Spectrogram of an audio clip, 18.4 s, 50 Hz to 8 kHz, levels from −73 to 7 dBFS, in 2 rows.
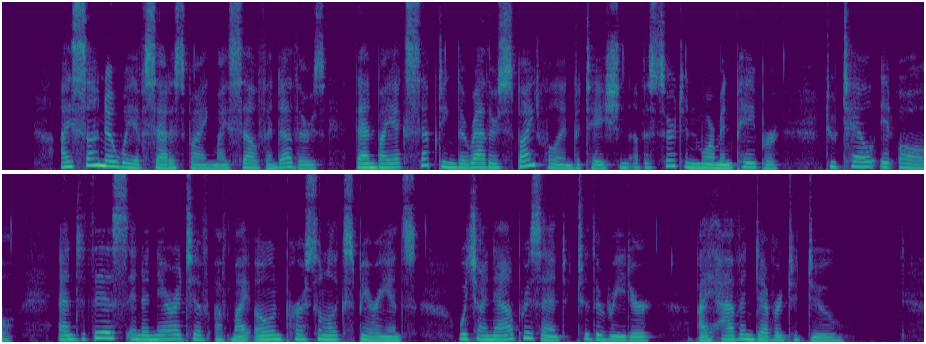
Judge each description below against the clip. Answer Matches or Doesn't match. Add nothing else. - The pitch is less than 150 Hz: Doesn't match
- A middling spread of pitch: Matches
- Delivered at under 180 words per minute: Matches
